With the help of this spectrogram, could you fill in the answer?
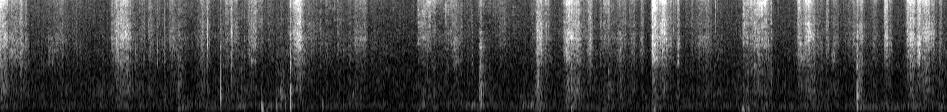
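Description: Bare fingers squeeze, crumble and rub a large, crumbly heap of floury raw wheat dough, dusty with loose flour, on a dark metal plate, breaking it apart. The result is quiet, dry, bright crackling and crumbling, with a string of soft tearing bursts and rustles over a low hiss, and the dough may also brush against the plate.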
